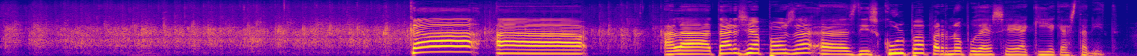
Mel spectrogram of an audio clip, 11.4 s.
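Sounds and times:
applause: 0.0 - 7.2
speech: 4.1 - 6.0, 6.6 - 11.2.

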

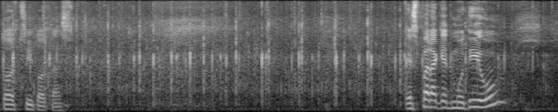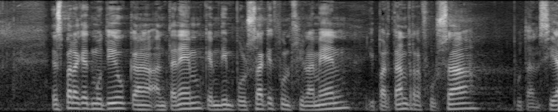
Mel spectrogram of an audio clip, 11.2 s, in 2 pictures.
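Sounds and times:
speech: 0.0 - 1.0, 4.0 - 5.1, 6.1 - 11.1
audience applause: 0.0 - 5.6.

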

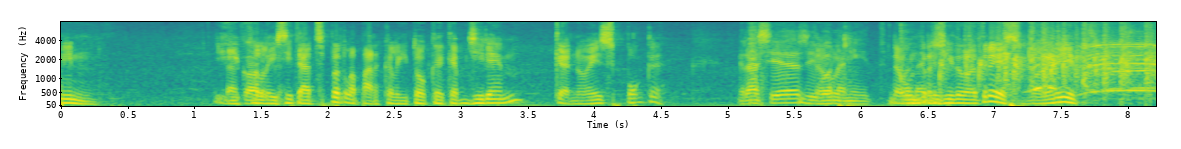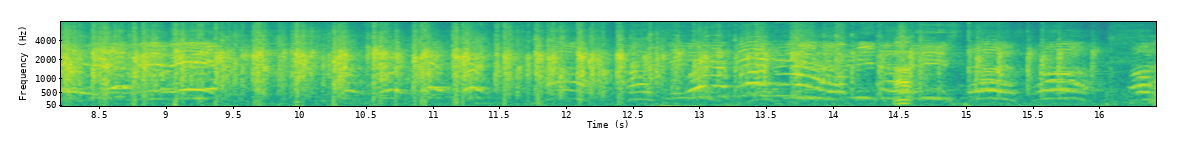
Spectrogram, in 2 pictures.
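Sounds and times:
speech: 0.0 - 0.3, 1.2 - 7.9
voices calling out and chattering: 5.2 - 16.4
audience applause: 6.3 - 16.4.

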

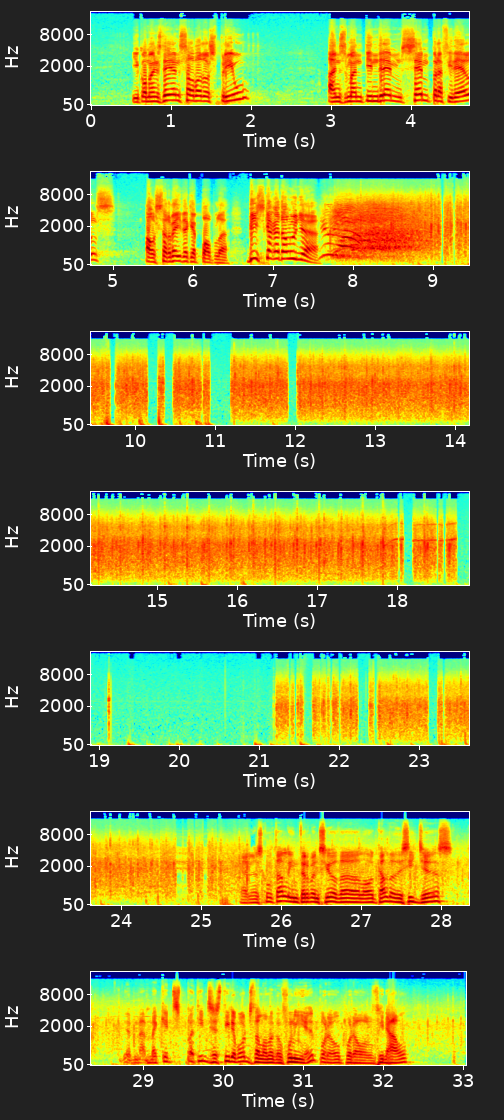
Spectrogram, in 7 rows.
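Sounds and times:
speech: 0.5 - 2.1, 3.0 - 8.2, 25.7 - 33.0
crowd applauding after a speech by the mayor of Sitges: 7.8 - 18.8, 21.2 - 33.0.

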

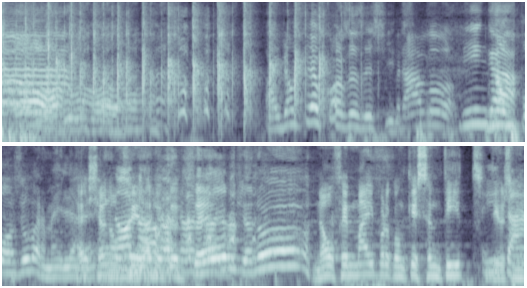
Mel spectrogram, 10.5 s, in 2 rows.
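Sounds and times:
laughter: 0.0 - 2.6, 6.3 - 8.4
people clapping in a studio: 0.0 - 4.0
speech: 3.1 - 10.4.

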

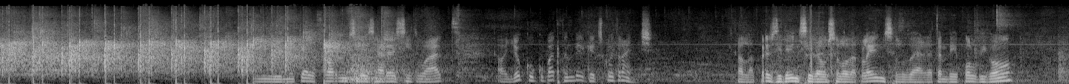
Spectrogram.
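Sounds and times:
applause in a council chamber during a plenary session: 0.0 - 3.8
speech: 2.6 - 6.8, 7.4 - 10.6.

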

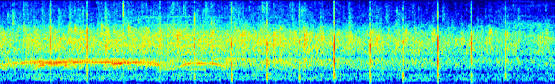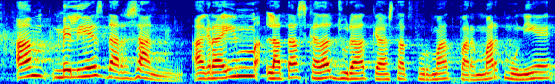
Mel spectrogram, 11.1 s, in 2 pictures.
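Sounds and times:
audience applause: 0.0 - 6.1
speech: 5.7 - 11.0.

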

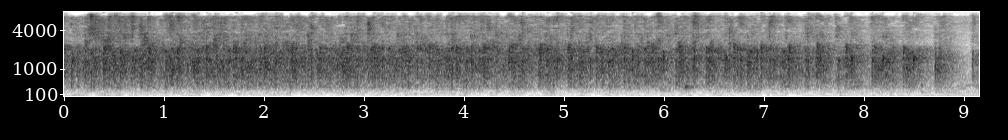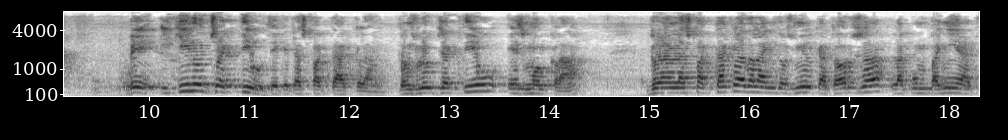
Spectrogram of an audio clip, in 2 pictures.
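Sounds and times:
audience applause: 0.0 - 9.3
speech: 9.8 - 14.4, 15.0 - 18.2.

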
